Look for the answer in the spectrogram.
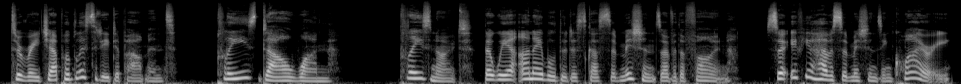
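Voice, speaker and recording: A woman reading a recorded phone menu message, with slow, measured prompts. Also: on the low side, a little mellow, no room sound, studio quality. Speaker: phone system announcer.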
